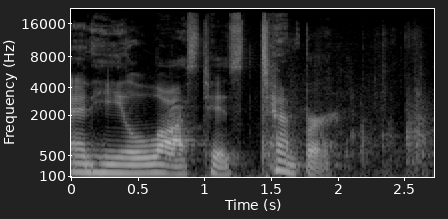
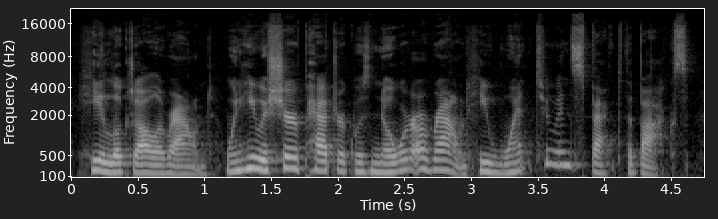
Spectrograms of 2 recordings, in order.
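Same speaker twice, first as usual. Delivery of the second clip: ordinary delivery, nothing marked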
